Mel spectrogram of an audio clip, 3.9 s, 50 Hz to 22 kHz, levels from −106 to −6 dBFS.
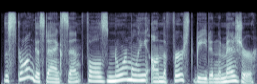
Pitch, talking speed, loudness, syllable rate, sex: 210 Hz, 185 wpm, -15 LUFS, 4.9 syllables/s, female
